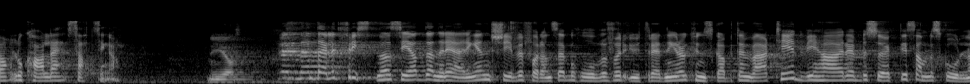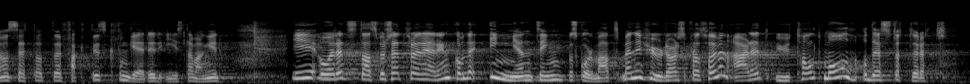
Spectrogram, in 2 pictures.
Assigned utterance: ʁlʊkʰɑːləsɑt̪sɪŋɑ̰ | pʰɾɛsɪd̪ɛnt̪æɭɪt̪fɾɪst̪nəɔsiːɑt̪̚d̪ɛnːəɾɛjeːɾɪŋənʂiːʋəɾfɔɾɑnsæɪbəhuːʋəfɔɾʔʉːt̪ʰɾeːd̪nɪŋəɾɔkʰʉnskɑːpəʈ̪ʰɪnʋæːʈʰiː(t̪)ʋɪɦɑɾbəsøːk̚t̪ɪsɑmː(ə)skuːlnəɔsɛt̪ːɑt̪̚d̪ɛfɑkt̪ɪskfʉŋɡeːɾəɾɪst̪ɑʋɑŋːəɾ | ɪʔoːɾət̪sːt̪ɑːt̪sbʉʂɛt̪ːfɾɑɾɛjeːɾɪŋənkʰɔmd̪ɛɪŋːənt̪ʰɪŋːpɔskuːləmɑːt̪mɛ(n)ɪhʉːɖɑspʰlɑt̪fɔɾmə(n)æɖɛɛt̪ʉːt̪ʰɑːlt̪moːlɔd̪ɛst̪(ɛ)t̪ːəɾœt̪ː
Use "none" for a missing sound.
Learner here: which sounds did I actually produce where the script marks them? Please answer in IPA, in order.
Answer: d̪, ə, n, n, œ

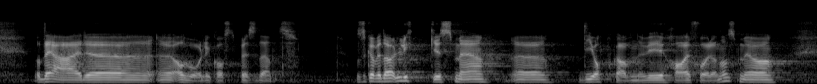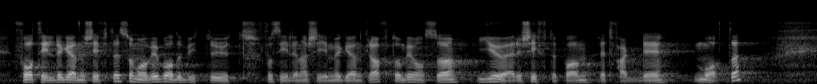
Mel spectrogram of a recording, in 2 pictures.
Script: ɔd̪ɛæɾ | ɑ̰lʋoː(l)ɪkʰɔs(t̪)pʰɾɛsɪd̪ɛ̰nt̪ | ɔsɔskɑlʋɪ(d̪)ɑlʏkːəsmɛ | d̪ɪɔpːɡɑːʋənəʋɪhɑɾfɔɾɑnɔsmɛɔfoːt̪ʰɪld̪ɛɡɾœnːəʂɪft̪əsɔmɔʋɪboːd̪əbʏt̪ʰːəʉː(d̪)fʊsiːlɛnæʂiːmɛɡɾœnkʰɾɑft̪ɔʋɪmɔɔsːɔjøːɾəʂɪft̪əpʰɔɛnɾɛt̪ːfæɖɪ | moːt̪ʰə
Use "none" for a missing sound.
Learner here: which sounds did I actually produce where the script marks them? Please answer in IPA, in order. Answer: ɭ, t̪, d̪, t̪

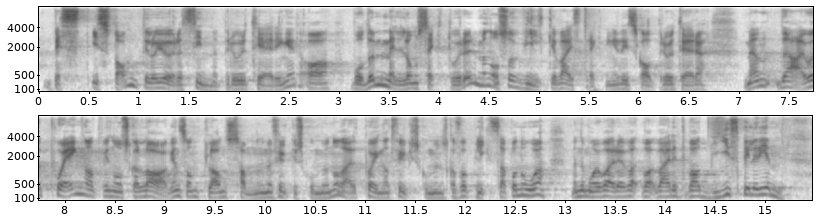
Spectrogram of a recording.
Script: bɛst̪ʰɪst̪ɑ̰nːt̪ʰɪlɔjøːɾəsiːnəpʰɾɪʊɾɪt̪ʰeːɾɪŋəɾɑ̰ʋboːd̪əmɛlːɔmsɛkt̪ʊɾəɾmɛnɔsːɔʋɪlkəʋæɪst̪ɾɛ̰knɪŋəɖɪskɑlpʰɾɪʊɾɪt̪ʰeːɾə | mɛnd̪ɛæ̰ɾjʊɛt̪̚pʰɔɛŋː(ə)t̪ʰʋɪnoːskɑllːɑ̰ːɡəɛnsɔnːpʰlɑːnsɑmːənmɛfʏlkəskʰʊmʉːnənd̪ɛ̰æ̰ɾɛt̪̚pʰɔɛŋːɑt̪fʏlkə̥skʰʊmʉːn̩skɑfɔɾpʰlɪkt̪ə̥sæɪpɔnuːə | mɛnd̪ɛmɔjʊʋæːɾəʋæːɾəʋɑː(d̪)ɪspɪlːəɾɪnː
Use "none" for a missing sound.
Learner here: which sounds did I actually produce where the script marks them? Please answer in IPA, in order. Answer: ɑ, d̪

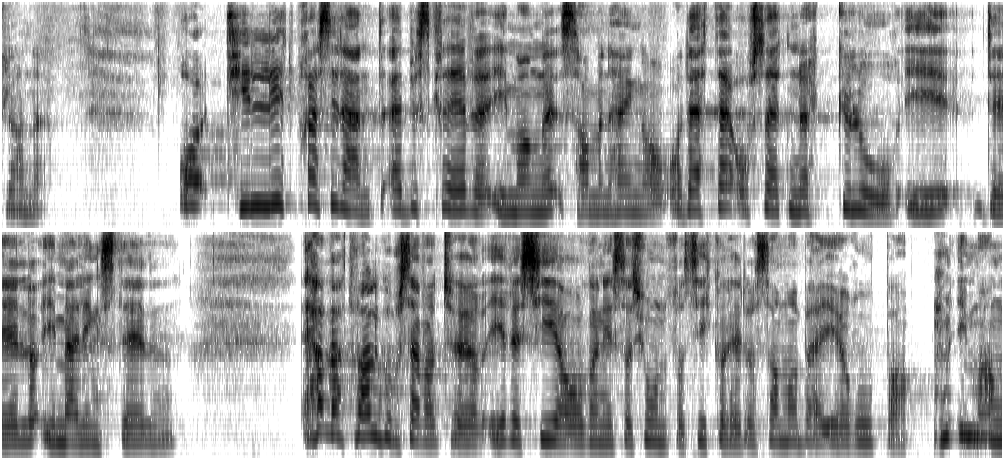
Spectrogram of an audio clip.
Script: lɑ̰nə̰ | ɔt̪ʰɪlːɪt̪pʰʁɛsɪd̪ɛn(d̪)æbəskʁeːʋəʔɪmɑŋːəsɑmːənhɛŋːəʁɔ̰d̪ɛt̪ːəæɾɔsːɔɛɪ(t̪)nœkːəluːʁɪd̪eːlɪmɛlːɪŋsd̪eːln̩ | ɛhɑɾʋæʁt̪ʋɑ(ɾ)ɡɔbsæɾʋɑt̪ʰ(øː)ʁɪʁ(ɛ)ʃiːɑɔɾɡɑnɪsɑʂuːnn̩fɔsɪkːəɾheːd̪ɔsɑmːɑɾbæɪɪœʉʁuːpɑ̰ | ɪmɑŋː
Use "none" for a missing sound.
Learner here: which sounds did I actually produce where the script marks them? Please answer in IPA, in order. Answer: t̪, t̪, l, øː, ɛ

